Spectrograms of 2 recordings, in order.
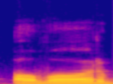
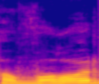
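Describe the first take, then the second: First: The word begins with a vowel sound. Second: The word begins with an h sound. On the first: The speaker calls it right. "अवर बोलते" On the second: The speaker calls it wrong. "हवर नहीं बोलते हम"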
